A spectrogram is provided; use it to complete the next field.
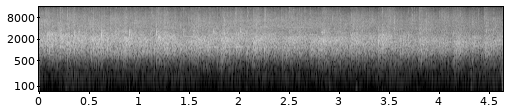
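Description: Sustained applause from a church audience, a dense steady wash of many hands clapping at an even loudness for several seconds, with no talking over it.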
